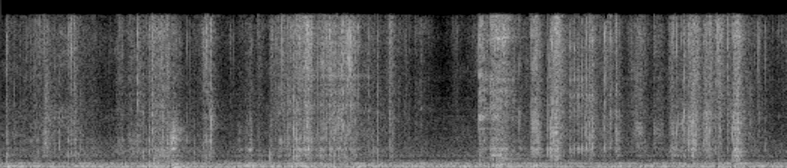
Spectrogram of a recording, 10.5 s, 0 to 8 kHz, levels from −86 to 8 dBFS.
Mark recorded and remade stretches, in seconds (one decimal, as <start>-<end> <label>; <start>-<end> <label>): 0.0-4.0 recorded; 4.0-4.8 remade; 4.8-10.5 recorded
